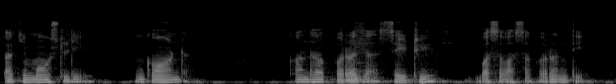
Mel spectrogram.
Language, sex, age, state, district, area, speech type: Odia, male, 18-30, Odisha, Subarnapur, urban, spontaneous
